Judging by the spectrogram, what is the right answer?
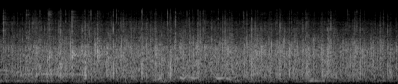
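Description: Steady, dense applause from a large crowd at a Liberal Party gathering, continuous and fairly loud for the whole stretch with no break.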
